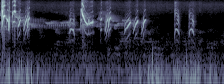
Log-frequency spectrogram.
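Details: Captive Straw-headed Bulbul (cucak rawis), two weeks from a communal holding cage, singing vigorously: a run of bubbly, varied whistled phrases with rising and falling slurs, and later two short, spaced whistles over a low background rumble.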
